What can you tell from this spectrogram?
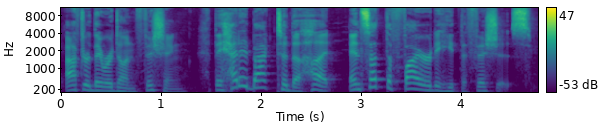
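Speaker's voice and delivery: ordinary delivery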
